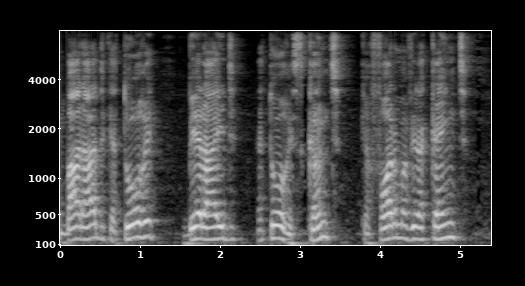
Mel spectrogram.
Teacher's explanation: Os plurais, ao contrário do que acontece no Quenya, são feitos por um metavocalismo interno, ou seja, um ablaut, uma mutação vocálica dentro da raiz da palavra, não por um sufixo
